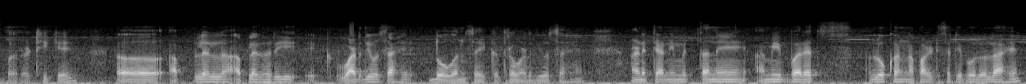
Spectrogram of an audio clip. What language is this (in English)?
Marathi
